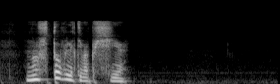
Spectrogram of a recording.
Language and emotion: Russian, angry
